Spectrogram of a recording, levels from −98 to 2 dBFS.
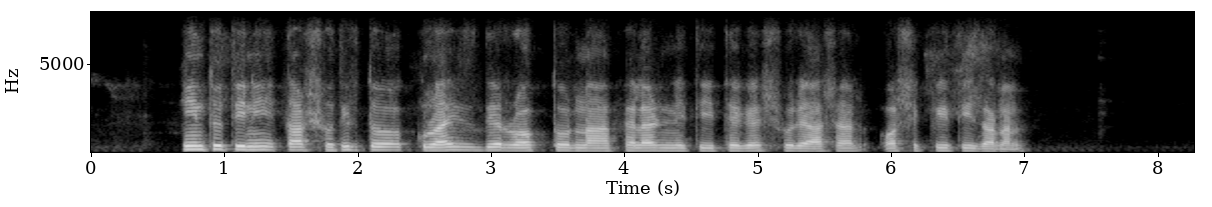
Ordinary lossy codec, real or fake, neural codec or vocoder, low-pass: Opus, 16 kbps; real; none; 7.2 kHz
